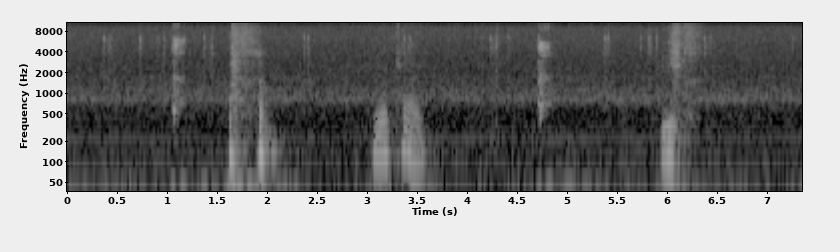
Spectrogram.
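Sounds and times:
adult speaking: 0:03.1 - 0:03.6, 0:06.0 - 0:06.3
speech: 0:03.1 - 0:03.7, 0:05.9 - 0:06.4
child hiccuping: 0:04.7 - 0:04.9.

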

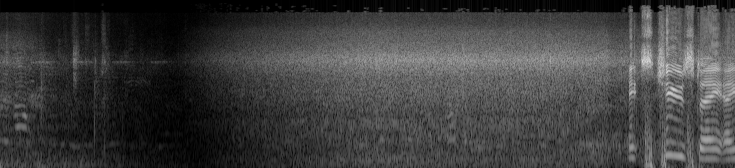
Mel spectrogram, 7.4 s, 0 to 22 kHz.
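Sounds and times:
waterfall roaring: 0:02.2 - 0:07.3
speech: 0:06.3 - 0:07.3.

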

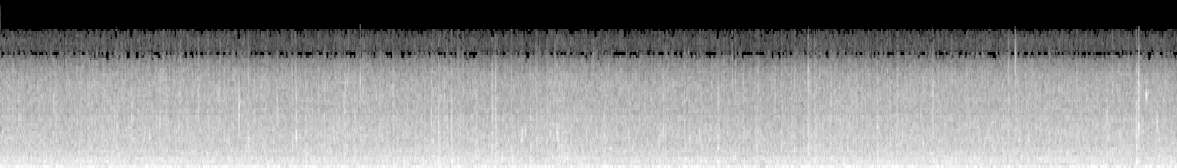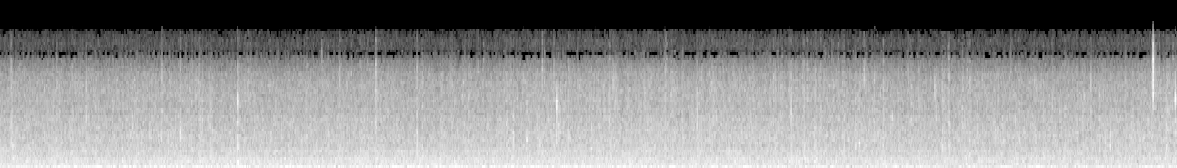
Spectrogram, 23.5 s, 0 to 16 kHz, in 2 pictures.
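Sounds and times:
faint scattered drips and patters of rain: 0:00.0 - 0:23.5
steady rain pouring down outdoors: 0:00.0 - 0:23.5.

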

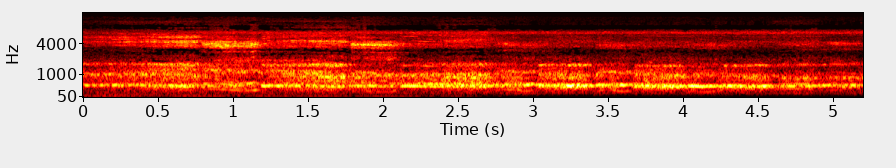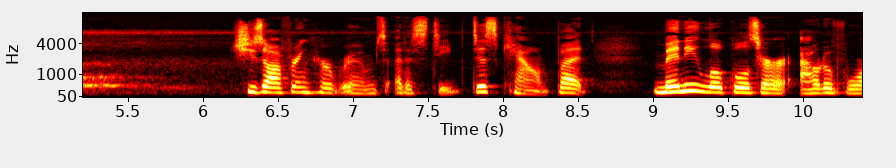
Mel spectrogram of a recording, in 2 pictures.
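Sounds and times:
howler monkeys roaring at night at a small hotel in Dominical: 0:00.0 - 0:06.2
steady hiss of insects at night: 0:00.0 - 0:10.3
speech: 0:06.3 - 0:10.3.

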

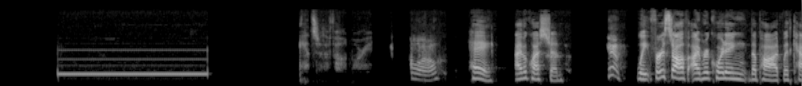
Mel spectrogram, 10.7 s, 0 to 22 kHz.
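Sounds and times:
outgoing phone call ringing tone: 0:00.8 - 0:02.8
speech: 0:05.5 - 0:10.6.

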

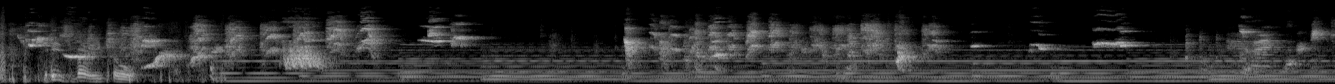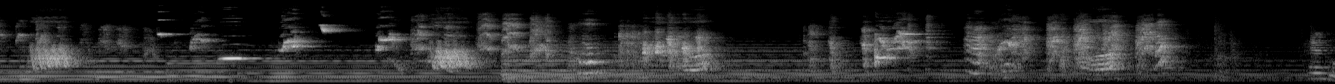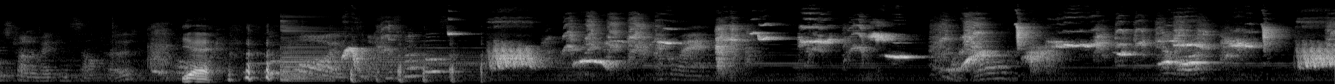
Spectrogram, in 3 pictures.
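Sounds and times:
pet bird squawking and chirping: 0:00.0 - 0:25.9, 0:29.7 - 0:40.0
pet bird whistling long steady tones: 0:00.1 - 0:04.9, 0:06.2 - 0:20.6, 0:30.1 - 0:40.0
speech: 0:00.7 - 0:03.4
laughter: 0:28.9 - 0:31.7.

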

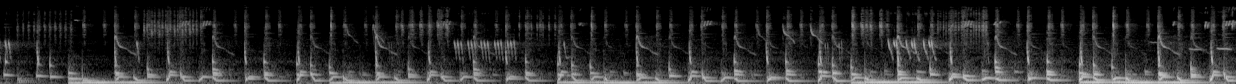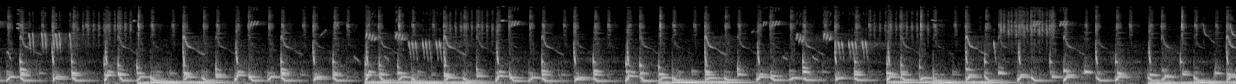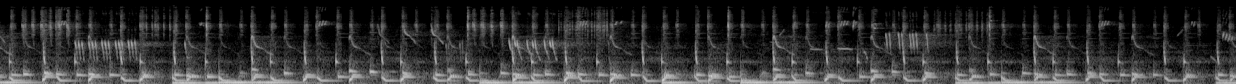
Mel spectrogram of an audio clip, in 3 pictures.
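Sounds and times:
nightingale singing: 0:00.0 - 0:37.0.

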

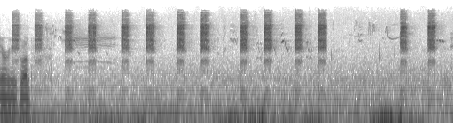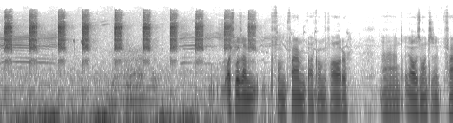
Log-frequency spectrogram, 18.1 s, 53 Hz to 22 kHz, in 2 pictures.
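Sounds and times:
speech: 0:00.0 - 0:01.0, 0:13.6 - 0:18.1
corncrake rasping call: 0:00.0 - 0:06.6, 0:07.9 - 0:14.9.

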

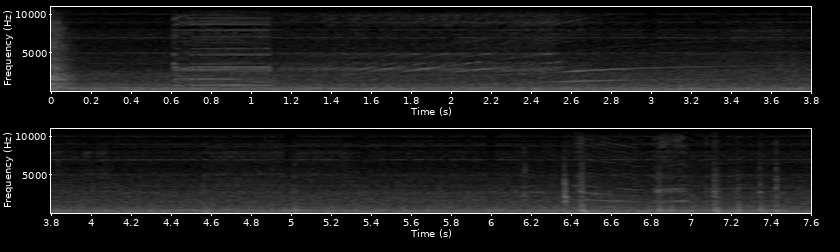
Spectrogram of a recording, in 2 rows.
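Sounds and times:
CD player tray motor hum with rising whine: 0:00.0 - 0:07.5
CD player tray small clicks and clunks: 0:06.1 - 0:07.5.

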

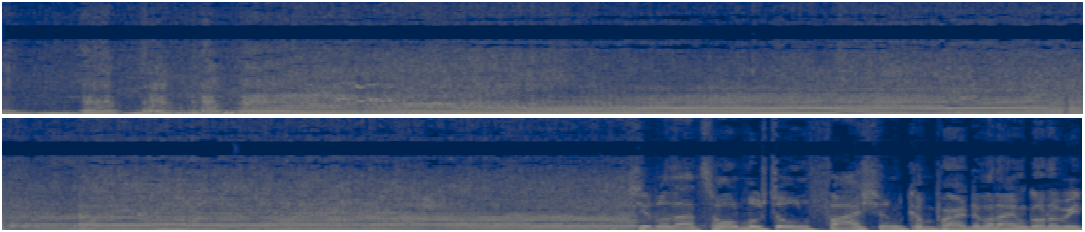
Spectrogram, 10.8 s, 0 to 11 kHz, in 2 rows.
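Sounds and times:
car engine revving: 0:00.0 - 0:08.7
tyres squealing and skidding: 0:01.2 - 0:02.8
speech: 0:08.6 - 0:10.7.

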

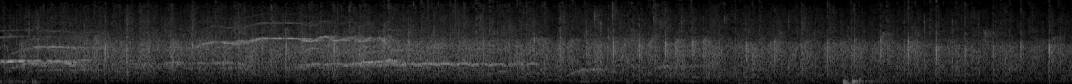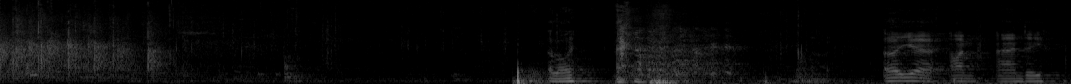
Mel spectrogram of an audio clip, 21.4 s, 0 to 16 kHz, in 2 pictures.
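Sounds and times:
whoops and cheers: 0:00.0 - 0:07.1
large crowd applauding: 0:00.0 - 0:13.6
laughter: 0:16.9 - 0:18.3.

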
